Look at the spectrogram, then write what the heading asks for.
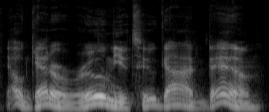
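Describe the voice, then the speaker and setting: A man's voice: medium pitch, lively intonation, slow pace, a little mellow. A man streaming a game, giving casual, joking live reactions in slangy speech.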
